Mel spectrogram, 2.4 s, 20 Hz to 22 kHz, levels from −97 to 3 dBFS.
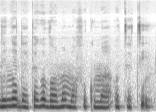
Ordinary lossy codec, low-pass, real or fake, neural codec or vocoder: none; none; real; none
